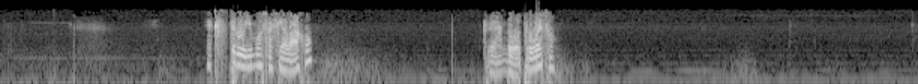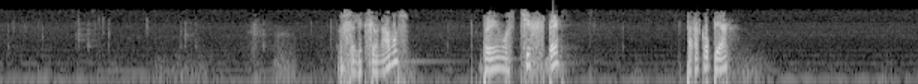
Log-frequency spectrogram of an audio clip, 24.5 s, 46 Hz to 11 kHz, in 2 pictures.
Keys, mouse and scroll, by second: 0.1 right click, 2.7 e, 12.9 click, 13.6 right click, 15.3 right click, 17.2 click, 19.5 shift+d.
